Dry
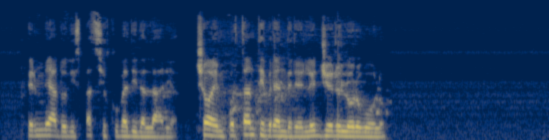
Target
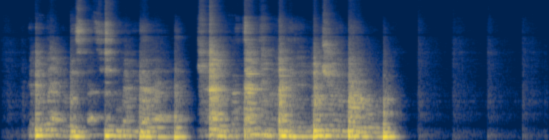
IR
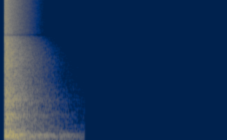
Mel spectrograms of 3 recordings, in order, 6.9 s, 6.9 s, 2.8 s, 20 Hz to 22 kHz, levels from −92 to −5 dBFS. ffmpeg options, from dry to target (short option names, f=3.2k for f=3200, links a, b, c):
-filter_complex "[0:a]aeval=exprs='0.211*sin(PI/2*3.55*val(0)/0.211)':c=same,asettb=1/sr,asplit=3[a][b][c];[a]atrim=end=1.254[d];[b]atrim=start=1.25:end=3.56,asetpts=PTS-STARTPTS,afade=t=in:d=0.004:c=qsin,afade=t=out:st=2.306:d=0.004:c=qsin,asplit=2[e][f];[f]adelay=26,volume=-2dB[g];[e][g]amix=inputs=2:normalize=0,atrim=end_sample=101871[h];[c]atrim=start=3.556[i];[d][h]acrossfade=d=0.004:c1=hsin:c2=qsin[j];[j][i]acrossfade=d=0.004:c1=qsin:c2=hsin,acompressor=threshold=-40dB:ratio=2.5,aecho=1:1:73|146|219|292|365|438:0.141|0.0848|0.0509|0.0305|0.0183|0.011,aeval=exprs='sgn(val(0))*max(abs(val(0))-0.00282,0)':c=same,equalizer=f=480:w=4.6:g=-12[k];[1:a]atrim=start_sample=2205,afade=t=out:st=0.24:d=0.01,atrim=end_sample=11025[l];[k][l]afir=irnorm=-1:irlink=0,aeval=exprs='val(0)*pow(10,-22*if(lt(mod(2.3*n/s,1),2*abs(2.3)/1000),1-mod(2.3*n/s,1)/(2*abs(2.3)/1000),(mod(2.3*n/s,1)-2*abs(2.3)/1000)/(1-2*abs(2.3)/1000))/20)':c=same,volume=-2dB"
